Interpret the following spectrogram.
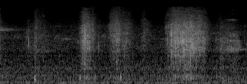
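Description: Short scuffing and rustling noises of feet turning on a dirt path, a few brief scrapes with the longest and loudest near the end.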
